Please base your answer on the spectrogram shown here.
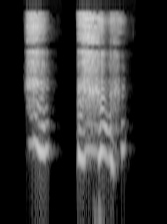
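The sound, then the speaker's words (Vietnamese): A girl cries with convulsive sobs in two wavering vocal bursts separated by a short silence. The second burst is longer and ends in a brief catch. “Dung khóc nấc lên.”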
